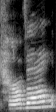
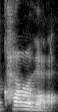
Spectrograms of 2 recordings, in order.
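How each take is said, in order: First: Caraval said as "CARE-uh-val". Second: Caraval said as "CAR-uh-vahl". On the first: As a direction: open Caraval with the sound of "care". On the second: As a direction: open Caraval with the sound of "car". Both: Shown as a demonstration. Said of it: "do you say Caraval or Caraval".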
